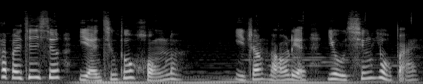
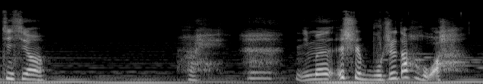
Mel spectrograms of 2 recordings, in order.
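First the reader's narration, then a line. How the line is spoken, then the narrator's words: Trembling, stammering, sighing. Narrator (Chinese): 太白金星 几个字颤了又颤，怎么也说不清 连连长叹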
